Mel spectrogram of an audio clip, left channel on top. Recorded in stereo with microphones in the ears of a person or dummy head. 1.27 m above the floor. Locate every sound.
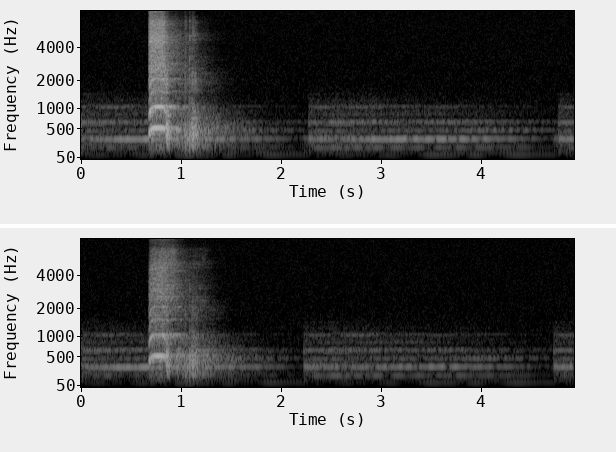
0.7 s a drill: 75° left (ahead or behind), 1.4 m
